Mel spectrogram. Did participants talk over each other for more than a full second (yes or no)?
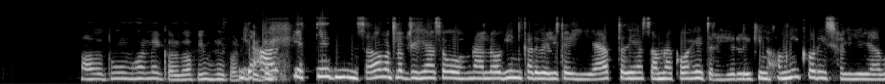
no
